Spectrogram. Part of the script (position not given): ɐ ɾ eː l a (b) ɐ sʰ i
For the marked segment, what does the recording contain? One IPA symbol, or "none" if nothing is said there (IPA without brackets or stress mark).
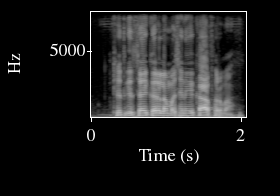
m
